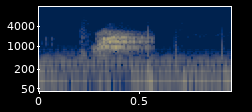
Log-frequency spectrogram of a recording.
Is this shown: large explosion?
no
